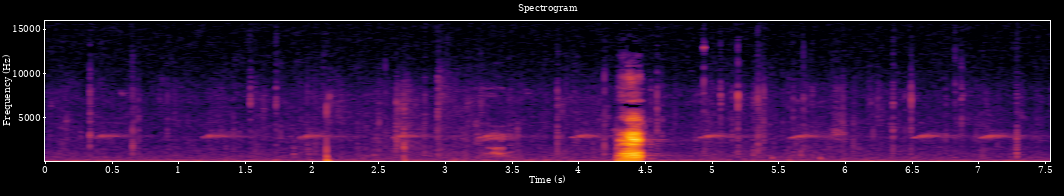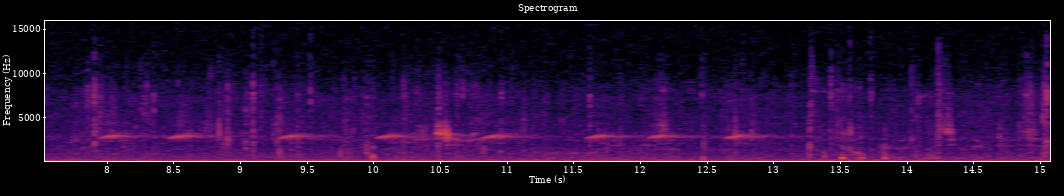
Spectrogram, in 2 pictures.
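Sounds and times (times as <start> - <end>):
light ticks: 0.1 - 15.0.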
